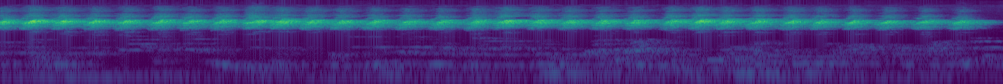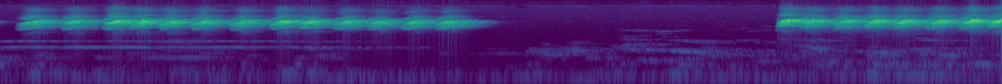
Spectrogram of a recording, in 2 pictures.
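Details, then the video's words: Flamboyan bird 'tembakan' song for tutoring pet birds: a continuous high, shimmering trill of fast repeated notes, broken by a short gap and a longer silence near the end, with soft low background sounds. "Tembakan Burung flamboyan"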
